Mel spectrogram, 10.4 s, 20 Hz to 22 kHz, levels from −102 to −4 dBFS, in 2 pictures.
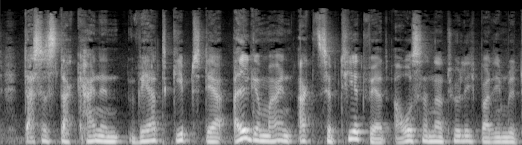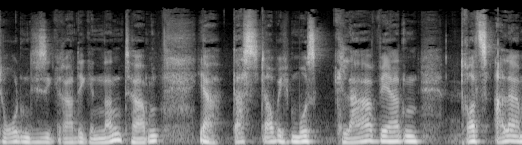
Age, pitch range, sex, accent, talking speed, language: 50-69, 120-145 Hz, male, German, 165 wpm, German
